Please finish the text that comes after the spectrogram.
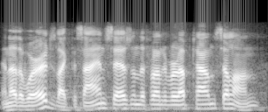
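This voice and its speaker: An actor playing a glib, flirtatious private detective who narrates his case with deadpan quips in vintage radio style. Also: mid-range voice, brisk, natural voice. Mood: wry narration. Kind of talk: 1940s-50s radio detective acting, hardboiled narration. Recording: muffled old-time radio recording with music.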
